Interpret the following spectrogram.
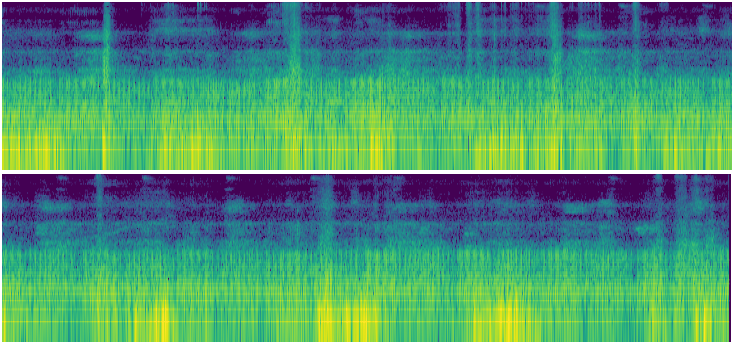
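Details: Long, continuous low purring from a cat, rising and falling in loudness every couple of seconds, with occasional faint clicks and handling noises throughout.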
